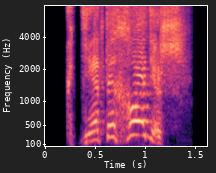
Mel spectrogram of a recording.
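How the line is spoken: Yelling. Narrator (Russian): завопил он

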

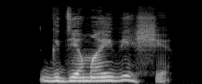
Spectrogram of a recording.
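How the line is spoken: Stern questioning. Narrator (Russian): строго вопрошала я

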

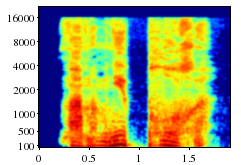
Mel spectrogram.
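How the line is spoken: Moaning young man. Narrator (Russian): простонал парень

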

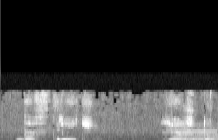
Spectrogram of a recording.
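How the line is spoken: Whispered to the sea. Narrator (Russian): Мальчик прошептал морю

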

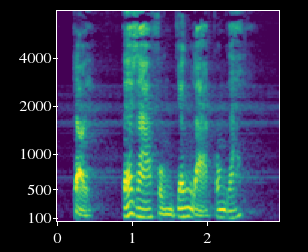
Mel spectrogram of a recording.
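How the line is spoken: Trembling mutter. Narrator (Vietnamese): Cung Cừu chân tay run bần bật, chàng lẩm bẩm

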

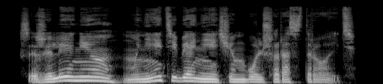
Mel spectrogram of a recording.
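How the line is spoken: Sad. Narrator (Russian): печально произнес ассасин

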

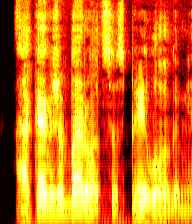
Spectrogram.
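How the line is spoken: Plain. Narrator (Russian): сказал отец Григорий

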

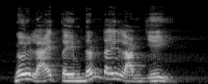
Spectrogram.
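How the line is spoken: Sudden scolding snap. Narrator (Vietnamese): Cô gái che mặt bất thần nạt lên rằng

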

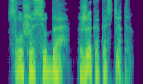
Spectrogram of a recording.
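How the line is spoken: Growl in ear. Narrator (Russian): На ухо ему прорычал я

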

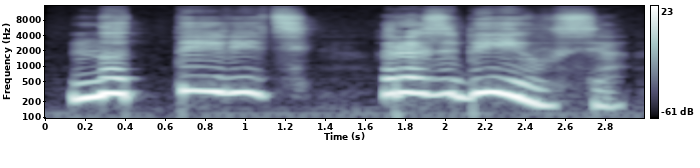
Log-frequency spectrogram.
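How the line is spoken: Sad child's reply. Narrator (Russian): грустно ответил мальчик

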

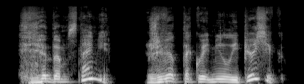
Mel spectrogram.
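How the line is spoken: Joyful. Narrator (Russian): радостно продолжала Алиса

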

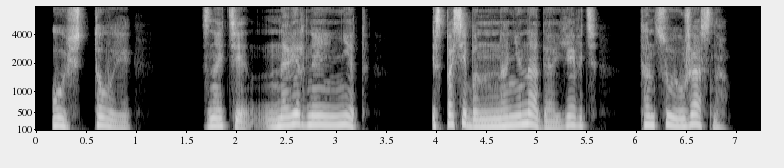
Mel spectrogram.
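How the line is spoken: Flustered mumbling. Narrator (Russian): сбормотал я всякую ерунду

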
